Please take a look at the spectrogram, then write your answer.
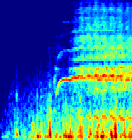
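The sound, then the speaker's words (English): A horse lets out a long, high whinny over steady clip-clopping hooves, the neigh rising and holding as the hoofbeats thud along beneath it. “They must have remounted.”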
